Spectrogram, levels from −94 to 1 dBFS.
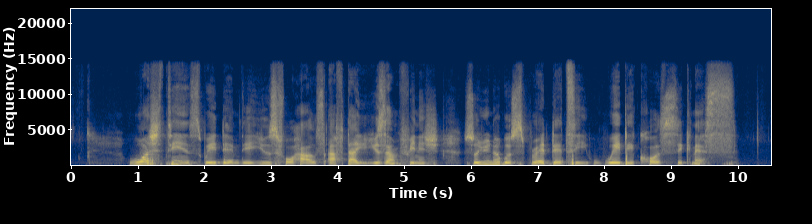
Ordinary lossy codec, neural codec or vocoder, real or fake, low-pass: none; vocoder, 44.1 kHz, 128 mel bands every 512 samples, BigVGAN v2; fake; 14.4 kHz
